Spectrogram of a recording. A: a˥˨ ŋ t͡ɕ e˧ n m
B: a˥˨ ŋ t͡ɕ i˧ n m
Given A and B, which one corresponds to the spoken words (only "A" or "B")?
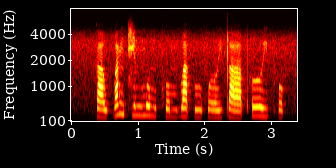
A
